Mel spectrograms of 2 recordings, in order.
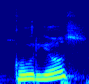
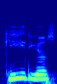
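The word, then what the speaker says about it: κύριος: La palabra que se usa, que es curios o quirios, como quieran pronunciar, es justamente la traducción de eso.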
